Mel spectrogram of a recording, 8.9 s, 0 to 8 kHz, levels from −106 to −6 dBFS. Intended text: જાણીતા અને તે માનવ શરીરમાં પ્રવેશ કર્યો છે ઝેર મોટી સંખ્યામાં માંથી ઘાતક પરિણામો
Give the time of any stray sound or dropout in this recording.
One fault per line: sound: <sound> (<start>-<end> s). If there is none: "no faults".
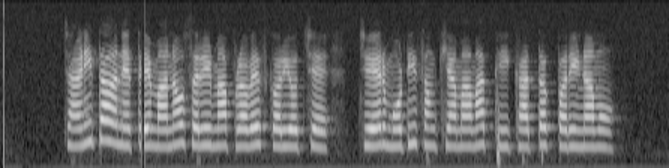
sound: dropout (1.9-1.9 s)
